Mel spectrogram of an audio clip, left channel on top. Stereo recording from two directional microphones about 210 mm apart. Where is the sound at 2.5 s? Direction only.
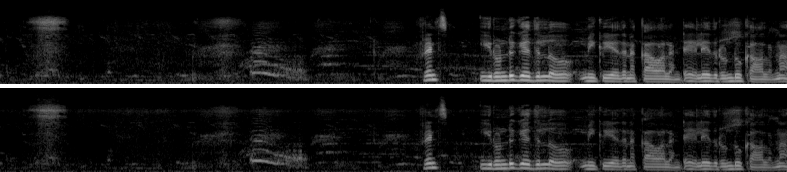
25° right (ahead or behind).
